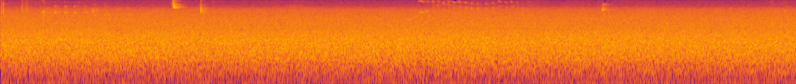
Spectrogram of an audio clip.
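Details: Steady broadband rushing, like a stream or waterfall, with no clear animal voice; only a few faint, very high ticks show through.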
